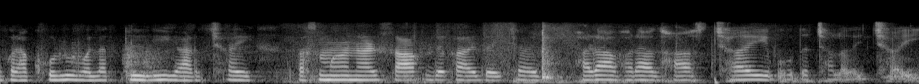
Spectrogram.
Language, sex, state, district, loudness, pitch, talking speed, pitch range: Magahi, female, Bihar, Samastipur, -20 LUFS, 200 Hz, 125 wpm, 195-210 Hz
